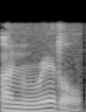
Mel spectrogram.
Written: unriddle

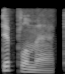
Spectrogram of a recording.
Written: diplomat

